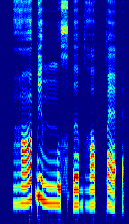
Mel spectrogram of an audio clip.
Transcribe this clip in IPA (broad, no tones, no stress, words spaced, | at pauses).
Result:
ɦɑɓɪmːʊxʷ ʔəbʱɒpːæʔ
